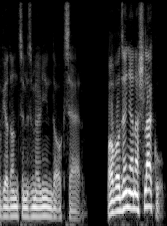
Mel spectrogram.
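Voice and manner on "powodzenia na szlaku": high-pitched call to a departing traveller; called-out farewell. A narrator's reading. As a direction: wish her well in a raised, high voice. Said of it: "krzyknęła jej w ślad Teresa Lapin".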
